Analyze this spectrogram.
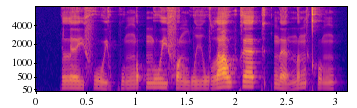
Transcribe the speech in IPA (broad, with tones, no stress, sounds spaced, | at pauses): l e˨ j f uː˨˩ j kʷ ɪ˨˧ ŋ ɐ˨˥ p̚ n̪ uː˧ j f ɐ˨ ŋ w iː˨ w l aː˥ w k ɛː˥ k ɪ˥ k̚ n̪ ɛː˨˩ n̪ ɐ˥ n kʰ ʊ˨˧ ŋ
